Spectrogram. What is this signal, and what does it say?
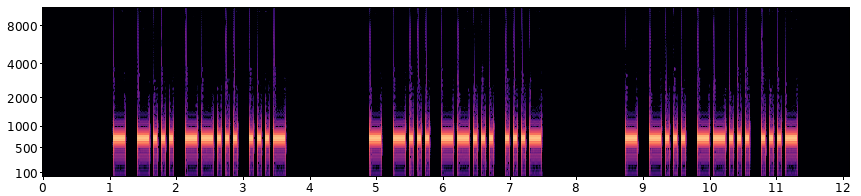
Morse code, heard as a keyed tone, about 19 wpm, 700 Hz. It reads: TB7V TB7V TB7V
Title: DXCC-100 Call Signs - 4 Characters - Repeated 3x - 20wpm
